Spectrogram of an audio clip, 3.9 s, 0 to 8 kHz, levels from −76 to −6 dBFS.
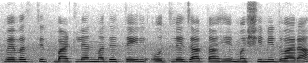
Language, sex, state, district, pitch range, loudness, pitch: Marathi, female, Maharashtra, Mumbai Suburban, 215-235 Hz, -15 LUFS, 230 Hz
